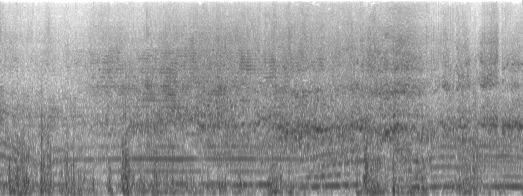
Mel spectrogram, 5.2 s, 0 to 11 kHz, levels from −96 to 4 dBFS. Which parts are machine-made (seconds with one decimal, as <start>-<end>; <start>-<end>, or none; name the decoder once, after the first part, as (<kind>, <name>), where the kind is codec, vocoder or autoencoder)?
3.8-4.3 (codec, SNAC)

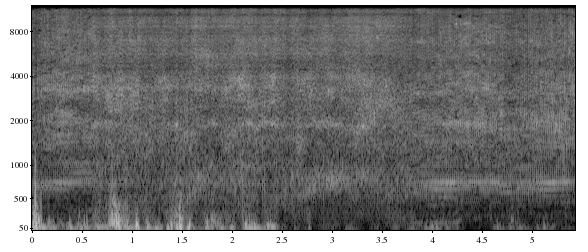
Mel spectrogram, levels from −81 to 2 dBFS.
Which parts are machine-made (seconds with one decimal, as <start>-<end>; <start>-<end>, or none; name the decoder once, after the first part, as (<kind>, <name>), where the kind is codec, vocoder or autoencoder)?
0.6-3.8 (codec, SNAC)

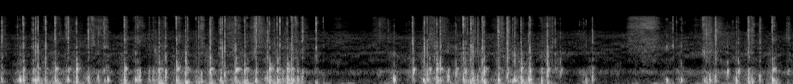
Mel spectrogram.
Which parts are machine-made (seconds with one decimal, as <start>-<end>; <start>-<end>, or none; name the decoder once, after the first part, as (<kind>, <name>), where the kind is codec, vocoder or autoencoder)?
none

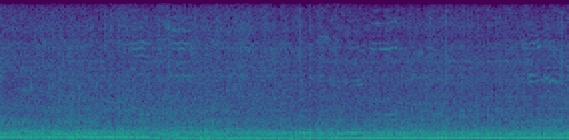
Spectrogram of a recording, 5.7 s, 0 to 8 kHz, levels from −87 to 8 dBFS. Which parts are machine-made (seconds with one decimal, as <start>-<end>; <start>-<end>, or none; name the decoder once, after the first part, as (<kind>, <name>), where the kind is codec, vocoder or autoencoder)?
0.0-0.7 (codec, SNAC); 1.9-3.2

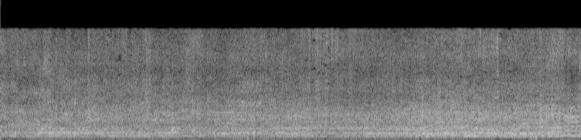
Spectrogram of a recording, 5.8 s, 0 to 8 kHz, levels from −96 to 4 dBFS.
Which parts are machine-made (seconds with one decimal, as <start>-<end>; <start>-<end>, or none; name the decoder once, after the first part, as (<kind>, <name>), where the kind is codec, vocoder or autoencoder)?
0.0-1.0 (codec, SNAC); 1.5-2.7; 5.2-5.8

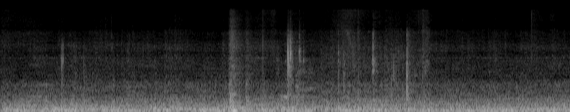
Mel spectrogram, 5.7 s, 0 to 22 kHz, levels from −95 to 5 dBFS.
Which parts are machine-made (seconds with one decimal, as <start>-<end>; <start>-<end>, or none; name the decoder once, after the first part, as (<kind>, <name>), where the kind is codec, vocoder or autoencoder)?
0.0-3.2 (codec, SNAC); 4.3-5.7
